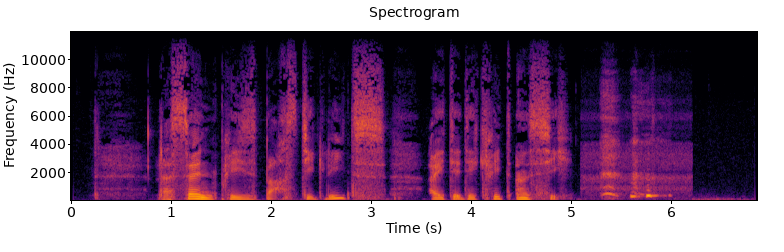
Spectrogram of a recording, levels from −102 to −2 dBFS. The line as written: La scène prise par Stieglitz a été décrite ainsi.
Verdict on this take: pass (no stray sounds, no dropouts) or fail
fail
